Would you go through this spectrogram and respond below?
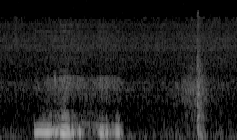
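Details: Staffordshire Bull Terrier dog snoring loudly while asleep, sounding like a chainsaw; snoring.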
